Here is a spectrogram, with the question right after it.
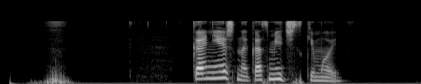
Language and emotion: Russian, positive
